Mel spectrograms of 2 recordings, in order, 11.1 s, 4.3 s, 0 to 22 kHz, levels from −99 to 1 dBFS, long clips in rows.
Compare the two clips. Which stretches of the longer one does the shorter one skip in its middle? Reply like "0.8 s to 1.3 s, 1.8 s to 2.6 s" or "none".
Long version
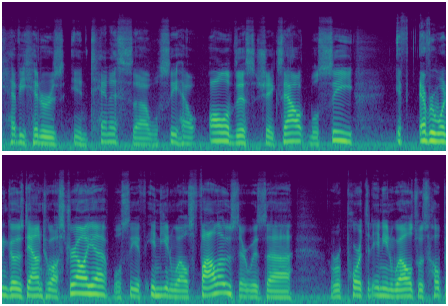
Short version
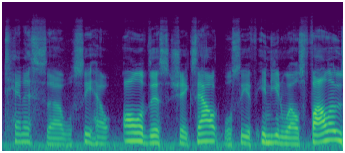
3.8 s to 6.9 s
